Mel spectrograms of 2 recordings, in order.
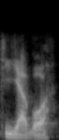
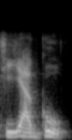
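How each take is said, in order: First: The name has a common foreign-sounding pronunciation. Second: The name has its native Portuguese pronunciation. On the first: This is how most people say it. The speaker calls it wrong. "not Tiago, like eh, like everyone say" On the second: This is how the name's owner says it. The speaker calls it right. "your first name is Tiago"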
